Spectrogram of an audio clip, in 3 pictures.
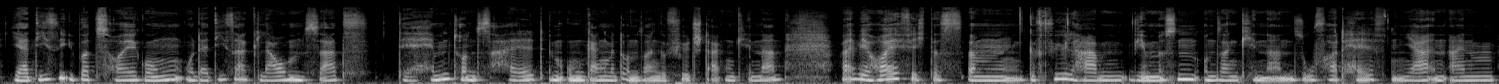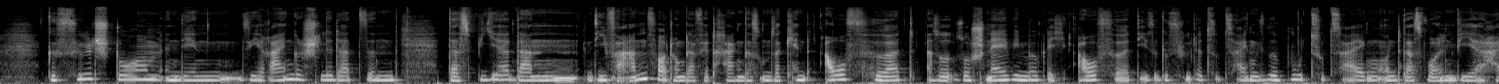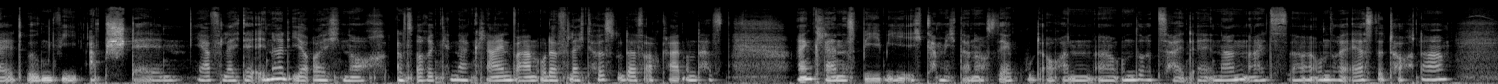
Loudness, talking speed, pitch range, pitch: -21 LUFS, 150 wpm, 180-210 Hz, 195 Hz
